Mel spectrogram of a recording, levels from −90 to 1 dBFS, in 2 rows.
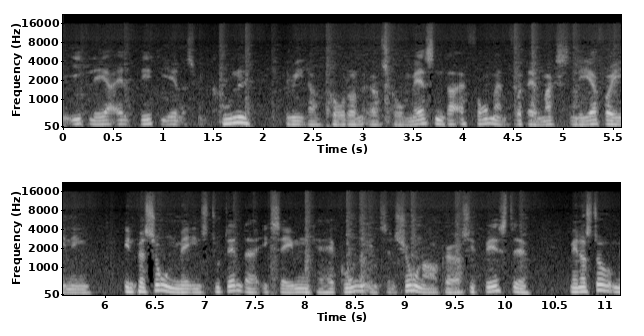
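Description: Right from the start there are noise suppressor artifacts: the room noise, sitting only about 14 dB under the speech, gets pulled down by about 17 dB whenever it's judged to be steady background, so it dips in the gaps and swells back under the talking.

That same suppressor also cuts the speech itself. It mistakes bits of it for noise between 0.01 and 1.6 s and again from 2.23 to 5.44 s, with drops of up to about 18 dB. Around half a second of sound is swallowed in the first stretch and roughly a second in the second. It happens again after "med en", from 7.07 to 9.01 s, and briefly from 9.33 to 10.09 s, with drops of about 16 dB. There, the affected sounds just go faint.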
